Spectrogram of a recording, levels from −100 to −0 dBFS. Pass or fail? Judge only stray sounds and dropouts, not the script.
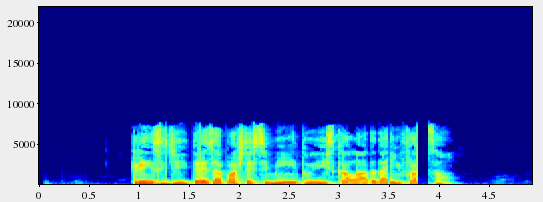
fail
